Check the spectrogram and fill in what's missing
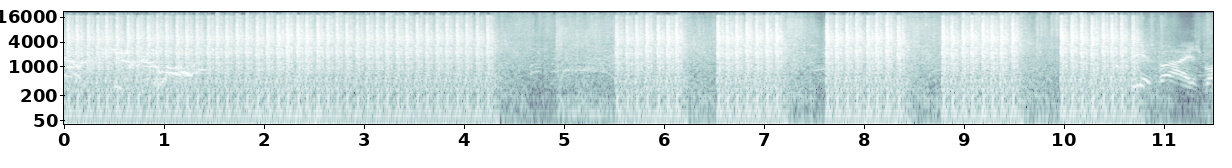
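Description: Sustained M240 machine gun fire in Call of Duty 4, long dense rattling bursts broken by a few short pauses, loud and close, with battle noise behind it.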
